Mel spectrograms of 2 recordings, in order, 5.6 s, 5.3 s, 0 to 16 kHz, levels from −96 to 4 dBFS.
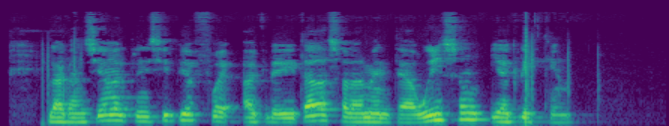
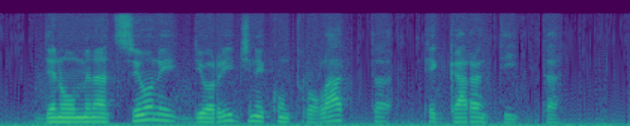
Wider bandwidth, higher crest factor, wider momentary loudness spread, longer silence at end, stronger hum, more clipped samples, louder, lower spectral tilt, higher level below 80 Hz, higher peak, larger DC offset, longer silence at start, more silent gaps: about the same, 11 kHz vs 11 kHz; about the same, 16 dB vs 16 dB; second, 10 LU vs 14 LU; first, 0.8 s vs 0.05 s; neither; neither; first, -20 LUFS vs -33 LUFS; first, -7.5 dB/octave vs -5 dB/octave; about the same, -52 dBFS vs -50 dBFS; first, -4 dBFS vs -16 dBFS; second, under 0.1% vs 0.8%; first, 0.4 s vs 0 s; neither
